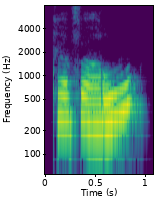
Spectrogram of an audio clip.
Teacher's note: Your fa should be given 1 count. Your ra should be heavy and it should be given 2 counts because it is with waw maddiya.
